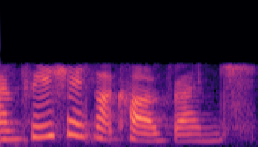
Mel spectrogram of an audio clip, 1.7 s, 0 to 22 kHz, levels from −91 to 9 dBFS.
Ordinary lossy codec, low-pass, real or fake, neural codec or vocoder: none; 3.6 kHz; fake; codec, 44.1 kHz, 7.8 kbps, Pupu-Codec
